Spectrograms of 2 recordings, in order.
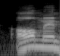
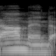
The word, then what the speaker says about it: almond: Almond and almond are correct pronunciations of the nut. It even says almond is the acceptable pronunciation. And love, it looks like and I've been thinking about it. And technically almond, almond, and also almond is all right. All three of them are correct.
